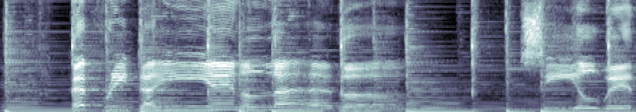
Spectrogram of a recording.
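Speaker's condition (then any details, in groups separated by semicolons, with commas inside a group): No condition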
